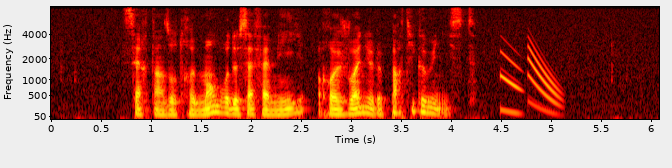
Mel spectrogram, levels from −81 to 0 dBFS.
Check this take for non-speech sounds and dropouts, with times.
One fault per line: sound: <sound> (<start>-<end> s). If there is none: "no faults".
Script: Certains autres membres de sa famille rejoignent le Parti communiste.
sound: chirp (4.5-5.2 s)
